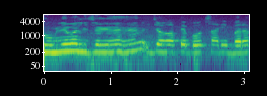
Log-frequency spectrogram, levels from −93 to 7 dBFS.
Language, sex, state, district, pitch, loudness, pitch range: Hindi, female, Haryana, Jhajjar, 210 Hz, -15 LUFS, 205-220 Hz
